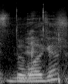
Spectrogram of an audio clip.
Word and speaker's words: Bawoga: Well done, and thank you to Brian Bawoga. I think I pronounced that right. Is that right, Bawoga? Yes.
